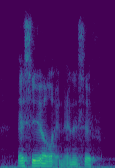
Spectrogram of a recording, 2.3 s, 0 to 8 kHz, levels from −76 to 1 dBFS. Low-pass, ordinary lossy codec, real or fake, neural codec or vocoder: 7.2 kHz; Opus, 32 kbps; fake; vocoder, 22.05 kHz, 80 mel bands, Vocos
